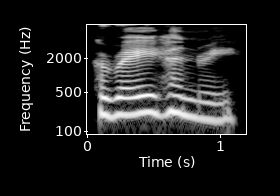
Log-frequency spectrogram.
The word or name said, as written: hooray henry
